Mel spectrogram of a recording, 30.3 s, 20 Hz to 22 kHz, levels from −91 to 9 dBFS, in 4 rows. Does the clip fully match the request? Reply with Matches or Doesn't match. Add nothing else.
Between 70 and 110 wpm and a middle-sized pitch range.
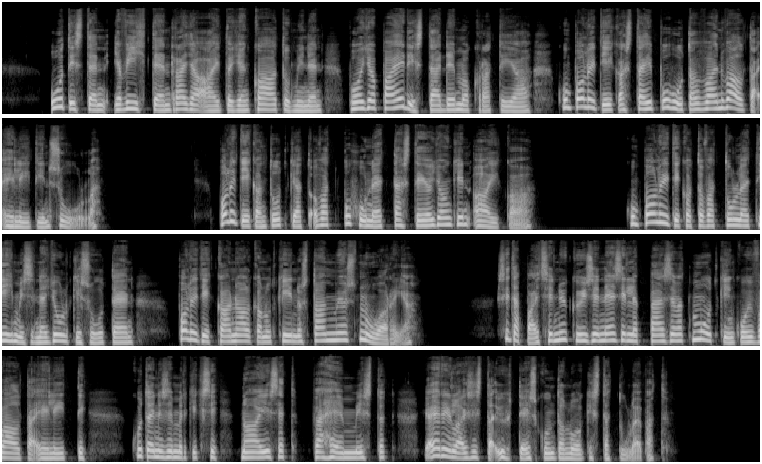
Matches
